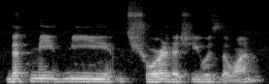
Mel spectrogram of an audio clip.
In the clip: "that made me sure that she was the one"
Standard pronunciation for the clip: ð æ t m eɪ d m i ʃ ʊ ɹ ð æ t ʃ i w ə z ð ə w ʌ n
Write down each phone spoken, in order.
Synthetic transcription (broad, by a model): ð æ t m eɪ d m i ʃ ʊ ɹ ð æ t ʃ i w ə z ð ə w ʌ n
